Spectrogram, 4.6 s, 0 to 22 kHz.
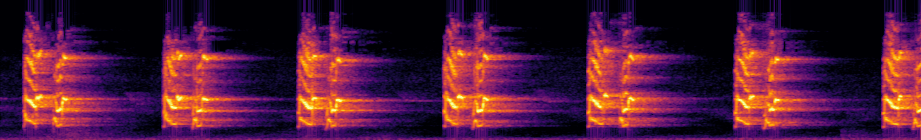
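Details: Lovebird repeating seven piercing, harsh chirps at an even pace, roughly one every 0.7 seconds, with a quiet background.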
